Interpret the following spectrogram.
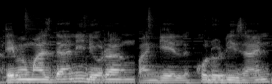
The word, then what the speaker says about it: Mazda: Seterusnya kita ada Mazda, ataupun dia punya pronunciation yang betul adalah Matsuda. Tema Mazda ni diorang panggil Kodo Design, maksud dia Soul of Motion.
